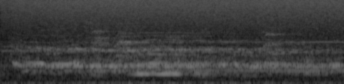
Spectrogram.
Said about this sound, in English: But actually, I know mine. It's the howl.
